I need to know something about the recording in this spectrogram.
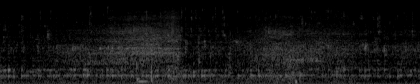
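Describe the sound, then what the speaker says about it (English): Overflow water in a small aquaponics setup in Nepal runs steadily down toward the fish tank, a soft continuous trickle and splash with no voices. "Here is the overflow water."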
